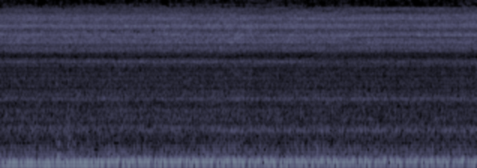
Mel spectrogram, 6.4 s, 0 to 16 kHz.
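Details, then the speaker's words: 1977 Dodge van 318 two-barrel V8, first start after rebuild for mileage and power: low even idle with smooth steady beat, no ticks or knocks; quiet and healthy. "sounds good guys what do you think quiet as can be"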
